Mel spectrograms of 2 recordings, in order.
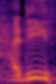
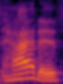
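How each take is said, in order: First: The word is said with Arabic sounds. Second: The word is said with English-style sounds. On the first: The speaker has really studied the subject. The speaker calls it right. "instead of saying hadith" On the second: The speaker has not really studied the subject. The speaker calls it wrong. "When they mispronounce things"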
